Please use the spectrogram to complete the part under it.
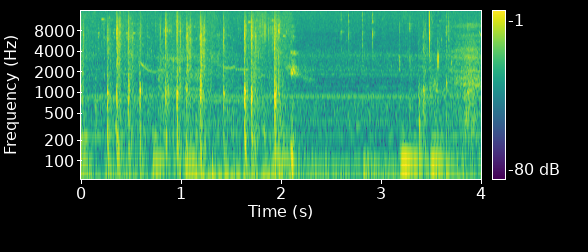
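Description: A horse's hooves clip-clop at a steady trot in the Medieval Dynasty video game, with crisp, fairly close hoofbeats at first over a low ambient hum, then thinning toward the end.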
